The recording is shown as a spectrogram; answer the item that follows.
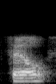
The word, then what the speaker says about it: Phil: Well, I have to introduce the new guy because he actually has a one-syllable name, and I can remember it. It's not like Ross did Phil. It's Phil.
